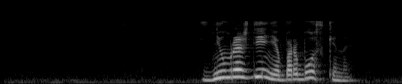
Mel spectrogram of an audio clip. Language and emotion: Russian, positive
